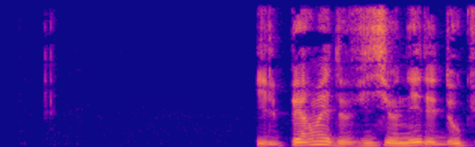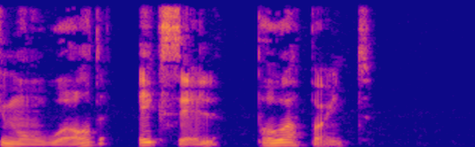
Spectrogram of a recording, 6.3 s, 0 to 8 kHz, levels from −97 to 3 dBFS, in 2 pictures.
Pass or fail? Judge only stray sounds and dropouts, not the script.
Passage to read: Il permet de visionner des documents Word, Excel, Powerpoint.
pass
